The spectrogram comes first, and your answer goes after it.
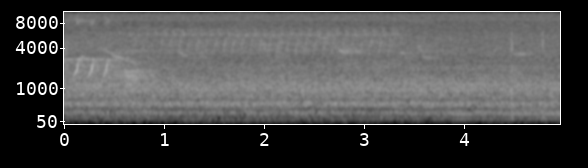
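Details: Bees in a swarm give a continuous, thick, low buzzing drone with no pauses, and a few faint bird notes above it.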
